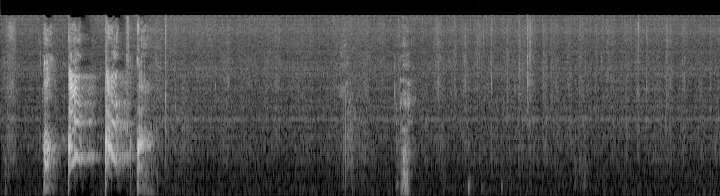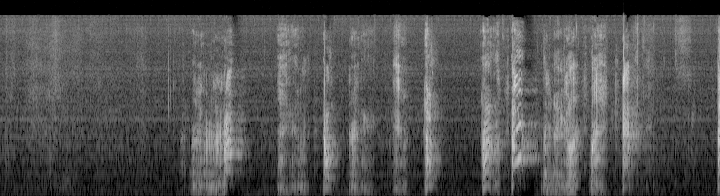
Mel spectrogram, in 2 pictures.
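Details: Young Pembroke Welsh Corgi confronting a plastic hedgehog toy, giving bursts of high, ringing barks: a quick cluster at the start, a long lull, then rapid strings of yaps near the end, alongside a person's encouraging voice.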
